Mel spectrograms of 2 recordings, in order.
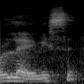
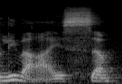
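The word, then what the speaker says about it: Levi's: quel punto i Levis i jeans che noi chiamiamo Levis in America li chiamano livis quindi paese che va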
